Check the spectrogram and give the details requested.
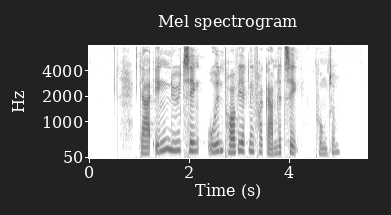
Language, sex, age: Danish, female, 55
